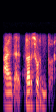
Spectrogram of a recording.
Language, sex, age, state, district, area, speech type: Kannada, male, 45-60, Karnataka, Belgaum, rural, conversation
